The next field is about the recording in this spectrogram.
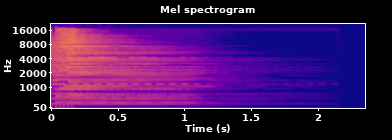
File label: D 7th Suspended 2nd Sharp 5th Bb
